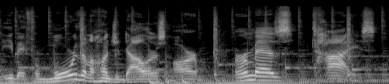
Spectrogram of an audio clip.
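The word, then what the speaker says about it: Hermès: gonna sell on eBay for more than $100 our mez ties it's spelled h e are m es excuse me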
